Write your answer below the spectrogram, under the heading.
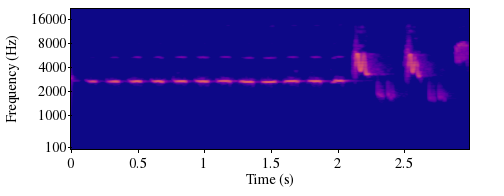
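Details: Common nightingale singing in the early morning, outsinging rivals: a run of about fifteen short, even piping notes on one pitch, then harsh jumbled downward phrases. No other sounds.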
